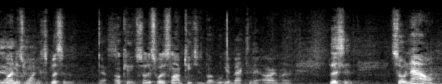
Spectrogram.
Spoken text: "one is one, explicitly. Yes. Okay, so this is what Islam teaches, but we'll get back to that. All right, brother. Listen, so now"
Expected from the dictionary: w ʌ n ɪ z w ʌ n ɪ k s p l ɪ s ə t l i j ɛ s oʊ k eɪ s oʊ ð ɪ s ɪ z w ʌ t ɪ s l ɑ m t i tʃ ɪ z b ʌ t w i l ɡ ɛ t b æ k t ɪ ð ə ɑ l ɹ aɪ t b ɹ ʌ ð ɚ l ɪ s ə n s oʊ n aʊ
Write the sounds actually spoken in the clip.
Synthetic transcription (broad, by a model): w ʌ n ɪ z w ʌ n ɪ k s p l ɪ s ə t l i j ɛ oʊ k eɪ s oʊ ð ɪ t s w ʌ t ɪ s l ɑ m t i tʃ ɪ z b ʌ t w i l ɡ ɛ t b æ k t ɪ ð ə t ɹ aɪ t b ʌ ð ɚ l ɪ s ə n s oʊ n aʊ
